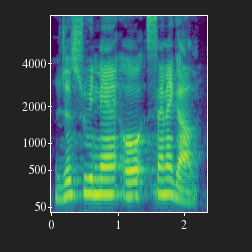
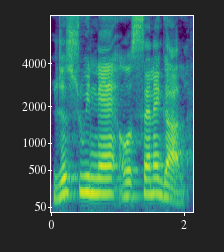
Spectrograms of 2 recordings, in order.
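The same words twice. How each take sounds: The two takes are said the same way.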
